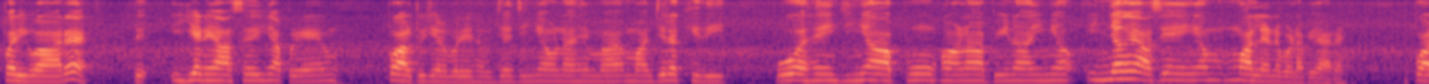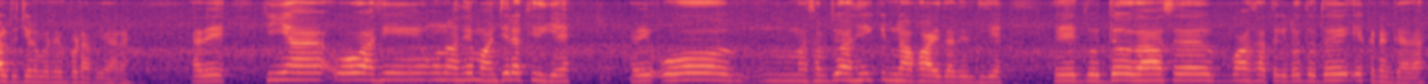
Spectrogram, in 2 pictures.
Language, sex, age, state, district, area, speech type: Dogri, female, 45-60, Jammu and Kashmir, Reasi, rural, spontaneous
